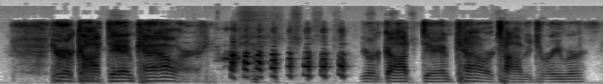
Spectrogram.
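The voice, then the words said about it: Imitates another person's voice, fading Texas accent. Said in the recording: “my Terry Funk, my exact impression is not, it's kind of slowly like dwindling. I need to get the proper like Texas accent down again”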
